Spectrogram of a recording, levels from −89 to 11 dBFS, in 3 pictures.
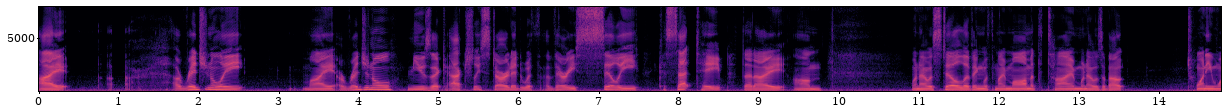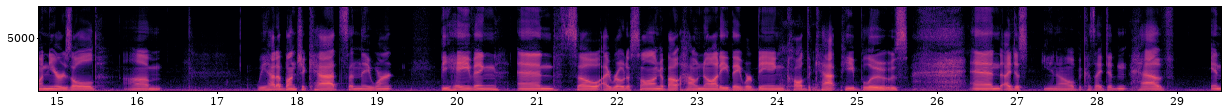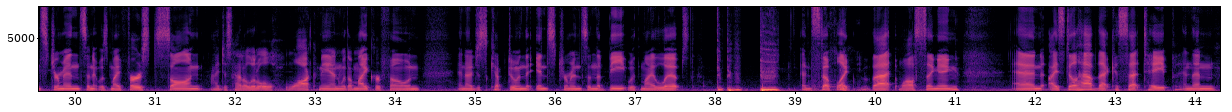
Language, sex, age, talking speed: English, male, 30-49, 155 wpm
